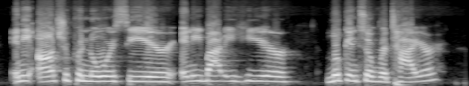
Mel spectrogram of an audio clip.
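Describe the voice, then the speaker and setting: A woman talks in an animated tone with a Philadelphia accent. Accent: Philadelphia American English. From Philadelphia, US. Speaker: financial educator. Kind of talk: live online training webinar. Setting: livestream.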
